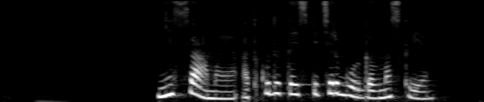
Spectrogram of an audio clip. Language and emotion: Russian, neutral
